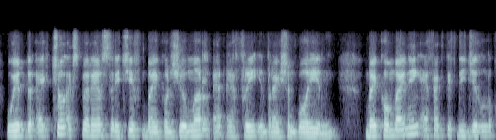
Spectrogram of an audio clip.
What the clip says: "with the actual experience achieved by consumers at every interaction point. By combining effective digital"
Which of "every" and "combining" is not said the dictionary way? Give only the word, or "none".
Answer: every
